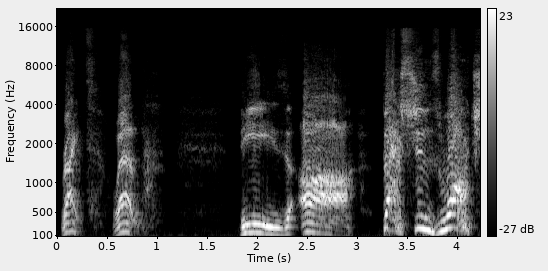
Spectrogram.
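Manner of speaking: loud, slow proclamation; grand introduction. Acted. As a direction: announce them slowly and loudly. NPC introduces the party.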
